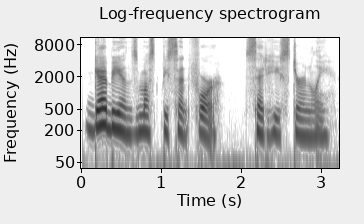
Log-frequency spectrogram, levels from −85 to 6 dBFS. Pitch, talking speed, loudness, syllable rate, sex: 180 Hz, 150 wpm, -22 LUFS, 3.8 syllables/s, female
